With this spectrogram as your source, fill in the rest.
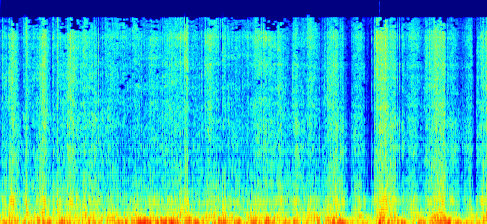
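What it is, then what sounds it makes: Metal mesh microphone grille being scratched. The hollow silver steel-mesh capsule grille of an upright black USB microphone is scratched fast along its sides with the short fingernails of both hands. The result is a continuous, dense, bass-heavy scraping rumble with a low, boomy body. It swells and dips in quick, uneven surges throughout.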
